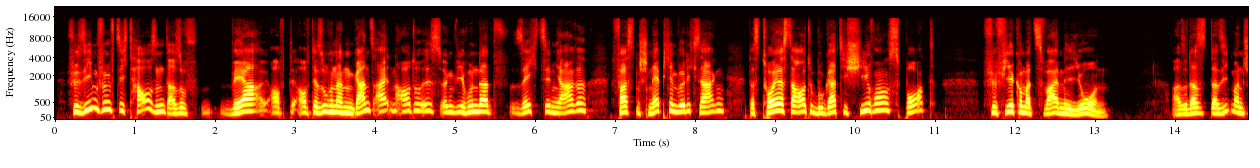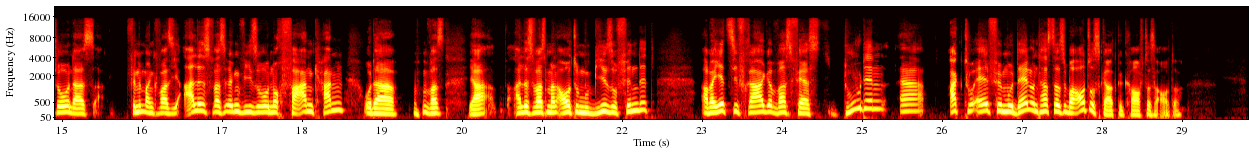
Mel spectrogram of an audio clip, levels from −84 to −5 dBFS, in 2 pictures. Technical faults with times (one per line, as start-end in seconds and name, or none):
none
